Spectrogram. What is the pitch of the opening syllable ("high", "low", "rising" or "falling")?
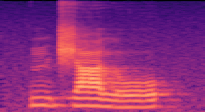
falling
